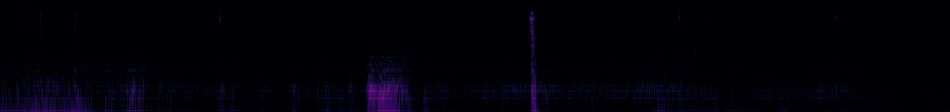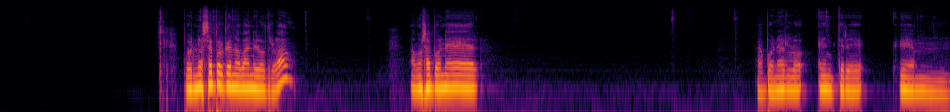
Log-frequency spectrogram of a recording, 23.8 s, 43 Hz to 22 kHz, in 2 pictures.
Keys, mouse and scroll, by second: 0.4 Right, 0.9 Return, 2.7-3.9 typing, 6.5-9.6 typing, 9.7 Return, 10.8-12.1 typing, 12.6 Right, 13.1 Return, 13.3 typing, 14.5 ctrl+p, 14.7 ctrl+p, 15.6 Return, 16.4-19.0 typing, 20.2 l, 20.4 l, 21.0 i, 23.1 Delete, 23.3 Escape.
